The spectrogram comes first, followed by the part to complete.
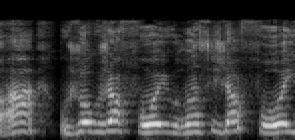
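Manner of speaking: usual speaking voice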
